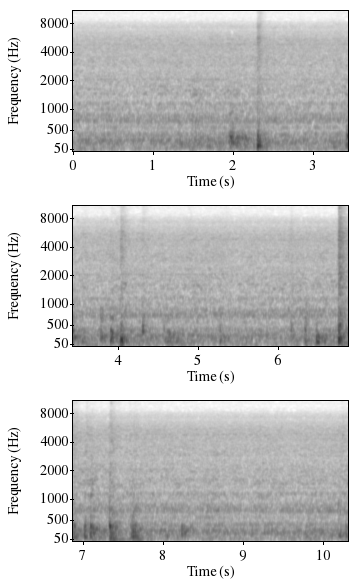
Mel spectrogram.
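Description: Short knocks and clacks of plastic bead storage cases being handled and set down, in three clusters: about two seconds in, around four seconds, and around seven seconds.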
